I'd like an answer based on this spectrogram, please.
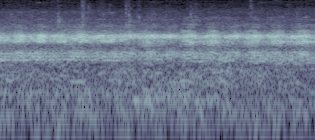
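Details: Short stretch of frogs calling at night, a constant, high-pitched buzzing trill from many animals at once, level and unbroken throughout.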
